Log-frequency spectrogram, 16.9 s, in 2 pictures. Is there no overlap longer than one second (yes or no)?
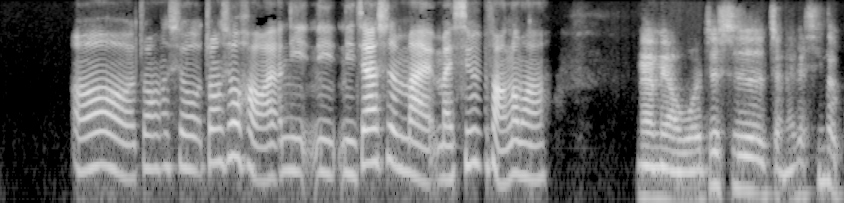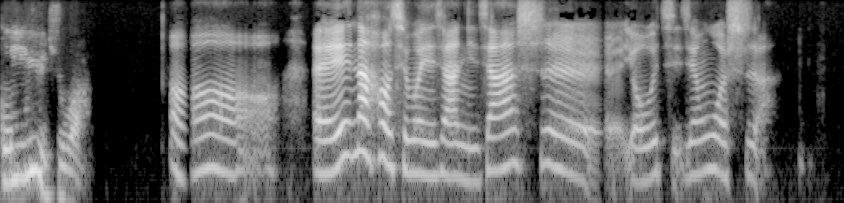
yes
